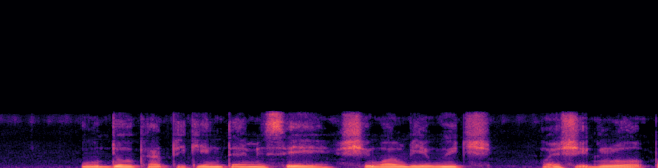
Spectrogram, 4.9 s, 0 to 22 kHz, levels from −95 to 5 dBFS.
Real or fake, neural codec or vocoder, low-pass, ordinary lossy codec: fake; codec, 16 kHz, 4 kbps, FunCodec, trained on LibriTTS, 50 frames a second; 7.2 kHz; none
